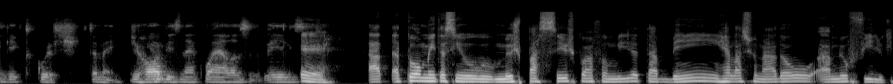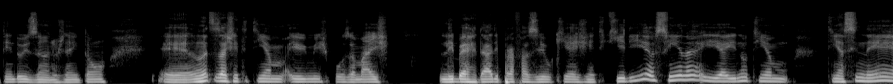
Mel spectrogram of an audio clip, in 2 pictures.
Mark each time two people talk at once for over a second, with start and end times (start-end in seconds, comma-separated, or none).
none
